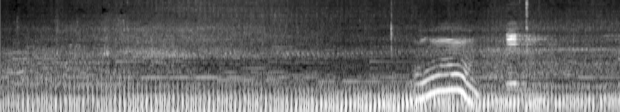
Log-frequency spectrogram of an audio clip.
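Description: A motor vehicle engine running close by, its rumble growing louder over the first few seconds, as of a vehicle passing on the road.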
